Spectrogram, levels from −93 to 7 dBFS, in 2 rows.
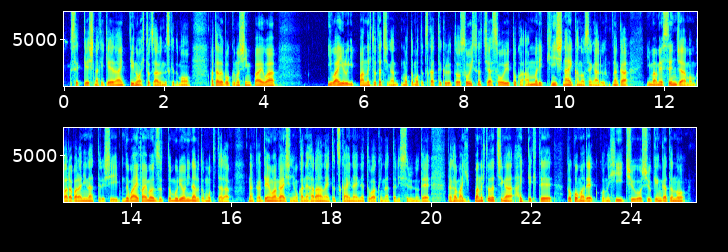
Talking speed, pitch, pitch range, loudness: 460 characters per minute, 85 Hz, 75-110 Hz, -19 LUFS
